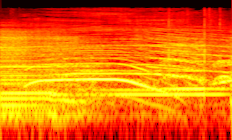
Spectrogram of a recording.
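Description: Electric guitar in a live rock band playing long held notes that glide in pitch, rising in the first half-second, holding, then falling away near the end.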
